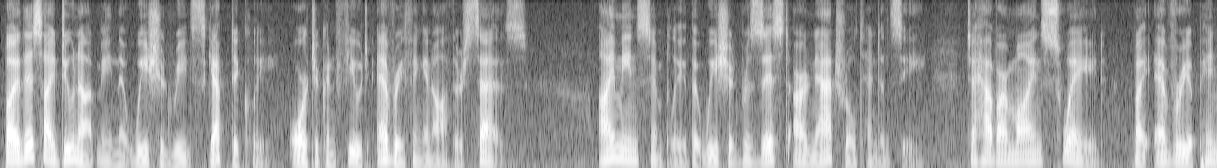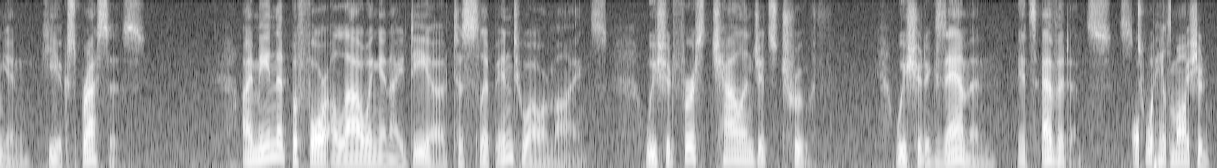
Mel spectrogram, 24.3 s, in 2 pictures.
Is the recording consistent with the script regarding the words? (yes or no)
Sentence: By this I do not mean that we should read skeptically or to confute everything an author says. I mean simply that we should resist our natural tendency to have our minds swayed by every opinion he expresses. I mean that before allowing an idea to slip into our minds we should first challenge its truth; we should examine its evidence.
no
